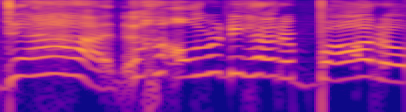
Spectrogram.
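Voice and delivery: whiny retold complaint to a parent; protesting daughter. Retold protest to her father.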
